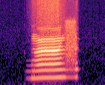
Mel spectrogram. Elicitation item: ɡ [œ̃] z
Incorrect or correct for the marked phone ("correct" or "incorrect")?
correct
